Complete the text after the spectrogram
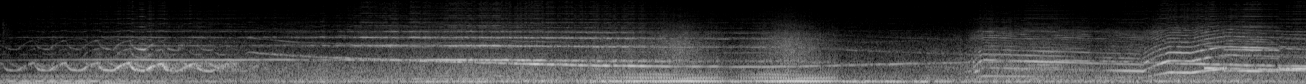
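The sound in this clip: Emergency vehicle sirens wail continuously and loudly, their pitch sweeping up and down. Several tones overlap, with a rapid warble at the start and sharp rising whoops toward the end.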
